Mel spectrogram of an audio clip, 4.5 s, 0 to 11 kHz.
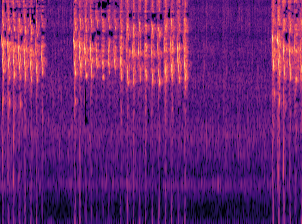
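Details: Cililin 'ngerol' song said to sound like AK-47 shots: a burst of rapid, high staccato notes, a longer run of nearly two seconds of quick even pulses, then a pause before another rattling burst begins.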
